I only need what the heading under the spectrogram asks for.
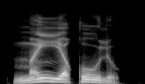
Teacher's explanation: نون کو یہ میں ضم کر دیتے ہیں اور آواز بنتی ہے من یقولو۔ آپ محسوس کریں گے کہ یہ پر زور دیتے ہوئے ناک میں ایک گونج پیدا ہو رہی ہے۔ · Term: ادغام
